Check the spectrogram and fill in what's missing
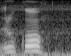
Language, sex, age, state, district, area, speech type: Hindi, female, 30-45, Uttar Pradesh, Pratapgarh, rural, read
